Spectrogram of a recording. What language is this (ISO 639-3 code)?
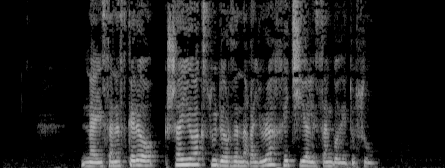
eus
